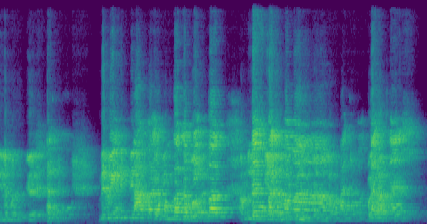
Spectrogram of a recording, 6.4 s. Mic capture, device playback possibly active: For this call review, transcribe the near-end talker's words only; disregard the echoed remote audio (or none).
Tuloy-tuloy lang.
